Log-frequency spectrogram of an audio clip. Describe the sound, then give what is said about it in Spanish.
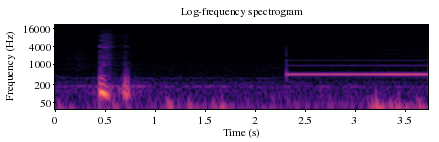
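A couple of quick throat-clearing coughs, then a steady, buzzy phone ringing tone of an outgoing call comes on and holds evenly, fairly loud, until the end. “Estoy llamando a Arturo”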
